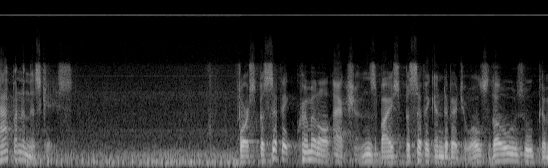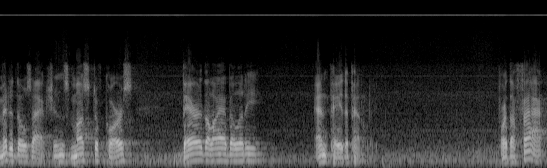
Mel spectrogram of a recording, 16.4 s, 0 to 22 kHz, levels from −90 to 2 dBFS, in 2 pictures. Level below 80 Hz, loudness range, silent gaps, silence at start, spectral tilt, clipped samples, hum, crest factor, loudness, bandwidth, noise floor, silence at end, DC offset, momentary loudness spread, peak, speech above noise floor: -56 dBFS; 6 LU; none; 0 s; -7.5 dB/octave; under 0.1%; none; 18 dB; -31 LUFS; 16 kHz; -52 dBFS; 0 s; under 0.1%; 20 LU; -14 dBFS; 21 dB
